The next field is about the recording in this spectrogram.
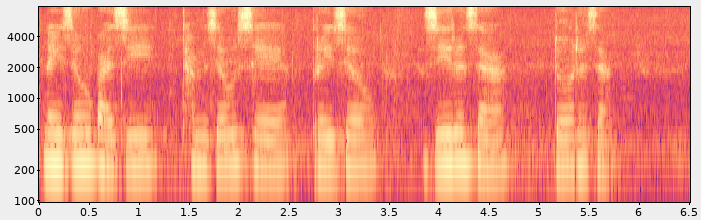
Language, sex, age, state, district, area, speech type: Bodo, female, 18-30, Assam, Baksa, rural, spontaneous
